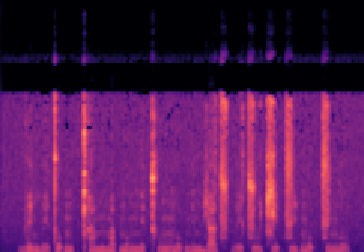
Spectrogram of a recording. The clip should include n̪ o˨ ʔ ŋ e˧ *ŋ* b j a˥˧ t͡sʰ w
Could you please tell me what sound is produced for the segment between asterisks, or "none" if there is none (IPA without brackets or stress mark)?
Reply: n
